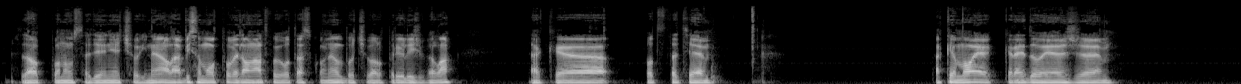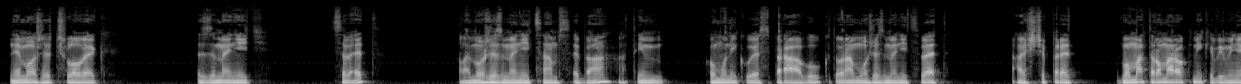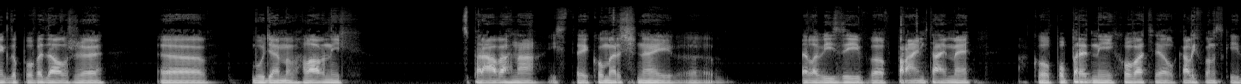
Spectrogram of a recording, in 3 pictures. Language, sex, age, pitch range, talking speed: Slovak, male, 20-39, 85-95 Hz, 110 wpm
